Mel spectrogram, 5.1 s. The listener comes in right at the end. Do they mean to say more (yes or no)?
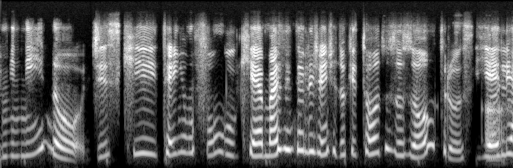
no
